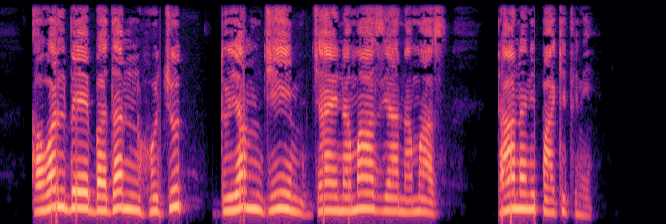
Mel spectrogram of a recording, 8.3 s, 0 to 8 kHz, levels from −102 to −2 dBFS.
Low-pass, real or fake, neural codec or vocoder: 7.2 kHz; real; none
